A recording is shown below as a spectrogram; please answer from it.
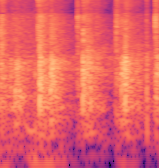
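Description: Short burst of applause at a sustainability and ESG summit press conference, a few seconds of scattered hand clapping from a small audience, close and alone.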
